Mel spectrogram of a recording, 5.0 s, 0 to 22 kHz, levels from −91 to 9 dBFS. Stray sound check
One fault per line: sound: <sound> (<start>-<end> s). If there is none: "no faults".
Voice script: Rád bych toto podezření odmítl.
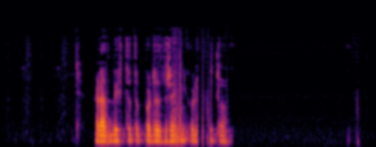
no faults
